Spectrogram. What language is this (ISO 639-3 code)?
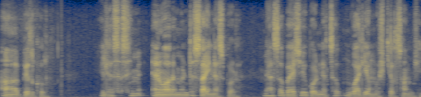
kas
